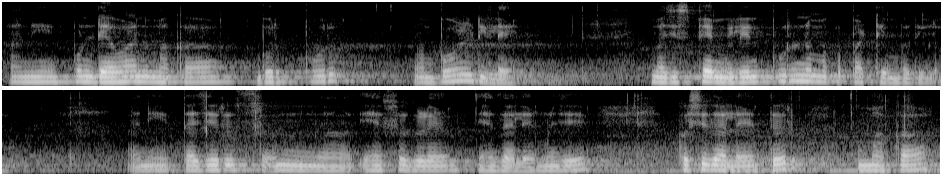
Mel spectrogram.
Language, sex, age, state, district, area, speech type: Goan Konkani, female, 60+, Goa, Canacona, rural, spontaneous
